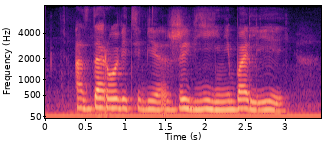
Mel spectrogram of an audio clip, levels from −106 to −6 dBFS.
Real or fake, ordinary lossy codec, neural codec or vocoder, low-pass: real; none; none; none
